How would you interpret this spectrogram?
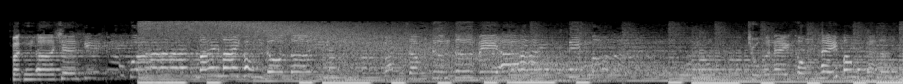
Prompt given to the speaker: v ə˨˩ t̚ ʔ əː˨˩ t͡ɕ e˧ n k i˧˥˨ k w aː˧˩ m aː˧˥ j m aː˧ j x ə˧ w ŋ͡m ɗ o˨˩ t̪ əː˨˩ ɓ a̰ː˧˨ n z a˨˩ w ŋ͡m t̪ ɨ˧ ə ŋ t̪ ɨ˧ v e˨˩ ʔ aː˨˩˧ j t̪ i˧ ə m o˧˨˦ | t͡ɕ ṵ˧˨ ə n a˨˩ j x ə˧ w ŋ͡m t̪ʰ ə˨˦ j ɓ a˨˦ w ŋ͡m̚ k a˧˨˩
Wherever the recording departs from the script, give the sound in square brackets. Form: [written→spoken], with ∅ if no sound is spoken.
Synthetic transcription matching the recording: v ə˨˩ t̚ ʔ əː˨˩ t͡ɕ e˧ n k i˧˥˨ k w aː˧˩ m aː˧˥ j m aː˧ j x ə˧ w ŋ͡m ɗ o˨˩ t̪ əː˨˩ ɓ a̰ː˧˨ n z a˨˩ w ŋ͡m t̪ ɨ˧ ə ŋ t̪ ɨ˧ v [e˨˩→i˨˩] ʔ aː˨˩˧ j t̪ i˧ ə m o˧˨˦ | t͡ɕ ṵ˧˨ ə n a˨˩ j x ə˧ w ŋ͡m t̪ʰ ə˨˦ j ɓ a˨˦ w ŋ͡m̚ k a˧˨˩

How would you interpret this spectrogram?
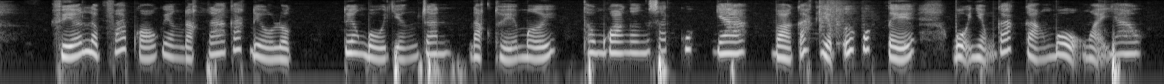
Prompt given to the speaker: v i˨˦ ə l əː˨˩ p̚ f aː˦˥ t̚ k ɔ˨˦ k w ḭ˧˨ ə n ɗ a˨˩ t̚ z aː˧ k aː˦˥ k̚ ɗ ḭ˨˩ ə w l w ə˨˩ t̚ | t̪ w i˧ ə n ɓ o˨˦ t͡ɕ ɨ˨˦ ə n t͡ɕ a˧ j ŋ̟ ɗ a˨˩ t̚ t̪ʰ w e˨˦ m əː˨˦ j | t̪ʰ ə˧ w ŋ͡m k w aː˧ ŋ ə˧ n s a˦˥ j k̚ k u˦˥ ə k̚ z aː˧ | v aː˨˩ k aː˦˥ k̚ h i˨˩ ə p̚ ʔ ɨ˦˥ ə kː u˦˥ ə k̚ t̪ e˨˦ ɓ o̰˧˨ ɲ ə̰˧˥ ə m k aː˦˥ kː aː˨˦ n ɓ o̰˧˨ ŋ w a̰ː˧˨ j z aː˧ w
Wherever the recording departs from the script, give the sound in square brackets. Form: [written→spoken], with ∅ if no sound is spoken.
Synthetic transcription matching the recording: [v→f] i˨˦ ə l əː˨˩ p̚ f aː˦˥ [t̚→p̚] k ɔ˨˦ k w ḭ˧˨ ə n ɗ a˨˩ t̚ z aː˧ k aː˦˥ k̚ ɗ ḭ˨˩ ə w l w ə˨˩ t̚ | t̪ w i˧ ə n ɓ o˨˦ t͡ɕ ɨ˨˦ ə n t͡ɕ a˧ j ŋ̟ ɗ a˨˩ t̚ t̪ʰ w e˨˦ m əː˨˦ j | t̪ʰ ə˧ w ŋ͡m k w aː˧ ŋ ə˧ n s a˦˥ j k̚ k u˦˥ ə k̚ z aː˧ | v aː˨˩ k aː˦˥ k̚ h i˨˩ ə p̚ ʔ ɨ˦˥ ə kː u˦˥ ə k̚ t̪ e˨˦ ɓ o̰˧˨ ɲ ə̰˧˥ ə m k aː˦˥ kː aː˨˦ n ɓ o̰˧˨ ŋ w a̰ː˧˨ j z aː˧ w

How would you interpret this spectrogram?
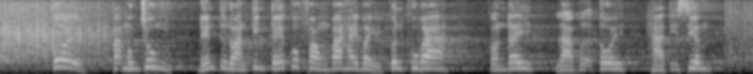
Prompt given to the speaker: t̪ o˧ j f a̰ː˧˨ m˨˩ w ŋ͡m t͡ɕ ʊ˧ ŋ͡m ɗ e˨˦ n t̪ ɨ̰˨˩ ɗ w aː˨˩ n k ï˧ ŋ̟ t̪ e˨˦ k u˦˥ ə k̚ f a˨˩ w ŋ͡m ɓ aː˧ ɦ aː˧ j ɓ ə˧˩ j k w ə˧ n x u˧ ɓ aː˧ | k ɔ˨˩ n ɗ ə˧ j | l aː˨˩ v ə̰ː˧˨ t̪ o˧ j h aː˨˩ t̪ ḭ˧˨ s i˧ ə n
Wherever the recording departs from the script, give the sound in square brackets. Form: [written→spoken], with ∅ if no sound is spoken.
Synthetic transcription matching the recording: t̪ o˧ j f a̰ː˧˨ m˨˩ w ŋ͡m t͡ɕ ʊ˧ ŋ͡m ɗ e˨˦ n t̪ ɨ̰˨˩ ɗ w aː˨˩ n k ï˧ ŋ̟ t̪ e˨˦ k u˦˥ ə k̚ f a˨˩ w ŋ͡m ɓ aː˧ ɦ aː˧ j ɓ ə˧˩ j k w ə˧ n x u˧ ɓ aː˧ | k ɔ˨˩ n ɗ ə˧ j | l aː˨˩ v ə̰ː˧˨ t̪ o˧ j h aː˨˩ t̪ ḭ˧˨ s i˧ ə [n→m]

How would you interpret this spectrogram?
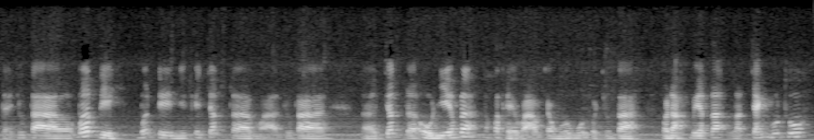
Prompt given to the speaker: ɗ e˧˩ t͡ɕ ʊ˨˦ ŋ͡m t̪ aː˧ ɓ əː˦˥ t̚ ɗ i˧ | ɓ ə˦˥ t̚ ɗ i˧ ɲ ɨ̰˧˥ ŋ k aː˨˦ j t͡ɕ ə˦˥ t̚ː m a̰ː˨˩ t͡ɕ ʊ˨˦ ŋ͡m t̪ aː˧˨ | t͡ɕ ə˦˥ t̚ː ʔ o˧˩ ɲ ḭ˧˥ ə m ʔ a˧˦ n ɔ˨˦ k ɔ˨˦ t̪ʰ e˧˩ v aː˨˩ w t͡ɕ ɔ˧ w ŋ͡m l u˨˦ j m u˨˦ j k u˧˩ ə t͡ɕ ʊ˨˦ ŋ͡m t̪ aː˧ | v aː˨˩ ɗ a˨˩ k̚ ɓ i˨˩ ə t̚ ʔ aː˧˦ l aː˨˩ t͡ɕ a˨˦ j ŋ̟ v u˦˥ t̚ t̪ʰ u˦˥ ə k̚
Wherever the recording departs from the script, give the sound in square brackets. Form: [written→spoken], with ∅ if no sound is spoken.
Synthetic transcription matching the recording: ɗ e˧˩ t͡ɕ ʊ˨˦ ŋ͡m t̪ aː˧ ɓ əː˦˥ t̚ ɗ i˧ | ɓ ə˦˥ t̚ ɗ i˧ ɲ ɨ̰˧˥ ŋ k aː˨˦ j t͡ɕ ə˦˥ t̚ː m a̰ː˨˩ t͡ɕ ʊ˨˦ ŋ͡m t̪ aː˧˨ | t͡ɕ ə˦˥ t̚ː ʔ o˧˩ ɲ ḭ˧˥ ə m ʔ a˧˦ n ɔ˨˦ k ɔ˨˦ t̪ʰ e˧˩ v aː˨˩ w t͡ɕ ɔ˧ w ŋ͡m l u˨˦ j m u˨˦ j k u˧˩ ə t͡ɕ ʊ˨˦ ŋ͡m t̪ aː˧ | v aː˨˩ ɗ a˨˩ k̚ ɓ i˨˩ ə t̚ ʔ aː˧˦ l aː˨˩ t͡ɕ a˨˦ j ŋ̟ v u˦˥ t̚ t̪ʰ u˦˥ ə k̚

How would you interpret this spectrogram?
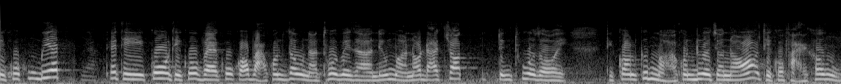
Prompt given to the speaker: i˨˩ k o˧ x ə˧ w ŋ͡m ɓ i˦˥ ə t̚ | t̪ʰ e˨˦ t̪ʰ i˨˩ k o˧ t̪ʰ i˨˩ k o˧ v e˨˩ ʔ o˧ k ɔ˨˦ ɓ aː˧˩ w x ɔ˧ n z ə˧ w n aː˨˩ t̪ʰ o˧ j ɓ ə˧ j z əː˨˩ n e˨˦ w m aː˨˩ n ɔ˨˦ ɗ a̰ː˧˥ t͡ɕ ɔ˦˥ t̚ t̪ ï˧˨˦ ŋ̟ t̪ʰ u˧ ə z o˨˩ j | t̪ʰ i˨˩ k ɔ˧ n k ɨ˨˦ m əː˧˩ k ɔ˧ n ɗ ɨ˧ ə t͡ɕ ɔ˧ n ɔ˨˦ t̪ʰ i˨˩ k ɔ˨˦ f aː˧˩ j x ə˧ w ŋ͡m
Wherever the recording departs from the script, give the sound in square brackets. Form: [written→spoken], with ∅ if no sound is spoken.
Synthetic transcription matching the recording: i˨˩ k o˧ x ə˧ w ŋ͡m ɓ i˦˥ ə t̚ | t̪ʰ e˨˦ t̪ʰ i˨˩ k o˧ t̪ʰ i˨˩ k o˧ v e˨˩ [ʔ→k] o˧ k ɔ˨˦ ɓ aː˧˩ w [x→k] ɔ˧ n z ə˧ w n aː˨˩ t̪ʰ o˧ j ɓ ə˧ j z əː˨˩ n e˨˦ w m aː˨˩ n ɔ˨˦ ɗ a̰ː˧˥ t͡ɕ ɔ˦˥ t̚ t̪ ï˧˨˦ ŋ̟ t̪ʰ u˧ ə z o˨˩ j | t̪ʰ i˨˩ k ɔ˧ n k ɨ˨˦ m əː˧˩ k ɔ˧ n ɗ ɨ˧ ə t͡ɕ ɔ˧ n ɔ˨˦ t̪ʰ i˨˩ k ɔ˨˦ f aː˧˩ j x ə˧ w ŋ͡m

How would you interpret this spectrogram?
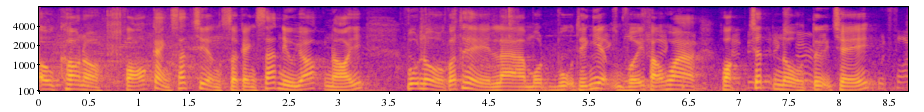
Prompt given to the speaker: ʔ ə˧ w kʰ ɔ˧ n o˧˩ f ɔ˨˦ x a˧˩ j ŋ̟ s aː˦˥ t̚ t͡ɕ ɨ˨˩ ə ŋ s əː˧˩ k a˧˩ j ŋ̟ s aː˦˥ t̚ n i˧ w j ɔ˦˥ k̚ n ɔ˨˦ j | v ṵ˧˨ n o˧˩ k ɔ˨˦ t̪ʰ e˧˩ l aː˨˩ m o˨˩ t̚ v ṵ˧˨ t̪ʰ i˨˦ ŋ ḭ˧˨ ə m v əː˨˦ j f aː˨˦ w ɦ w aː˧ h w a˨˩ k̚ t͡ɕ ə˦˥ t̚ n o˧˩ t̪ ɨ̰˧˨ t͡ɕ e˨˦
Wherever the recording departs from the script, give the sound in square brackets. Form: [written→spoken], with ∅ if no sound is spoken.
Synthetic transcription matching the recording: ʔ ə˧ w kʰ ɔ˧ n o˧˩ f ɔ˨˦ [x→k] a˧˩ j ŋ̟ s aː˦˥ t̚ t͡ɕ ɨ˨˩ ə ŋ s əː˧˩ k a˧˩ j ŋ̟ s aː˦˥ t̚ n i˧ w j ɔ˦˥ k̚ n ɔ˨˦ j | v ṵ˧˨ n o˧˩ k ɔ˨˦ t̪ʰ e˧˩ l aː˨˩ m o˨˩ t̚ v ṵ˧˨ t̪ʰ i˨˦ ŋ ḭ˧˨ ə m v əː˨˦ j f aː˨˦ w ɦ w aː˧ h w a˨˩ k̚ t͡ɕ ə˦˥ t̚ n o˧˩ t̪ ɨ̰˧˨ t͡ɕ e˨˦

